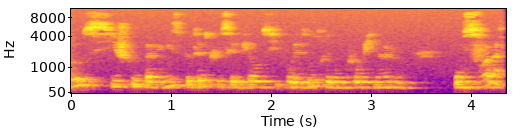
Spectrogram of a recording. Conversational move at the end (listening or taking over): taking over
